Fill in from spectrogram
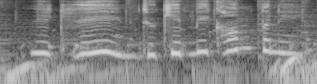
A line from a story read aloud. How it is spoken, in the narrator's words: someone sadly say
